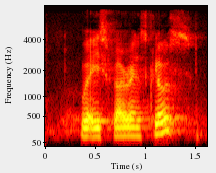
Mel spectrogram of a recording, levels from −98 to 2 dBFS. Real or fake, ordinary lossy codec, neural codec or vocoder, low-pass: fake; none; codec, 16 kHz, 8 kbps, FunCodec, trained on Chinese and English, 25 frames a second; 7.2 kHz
